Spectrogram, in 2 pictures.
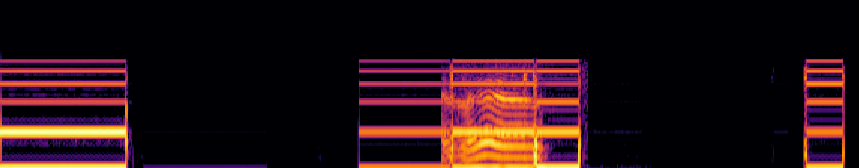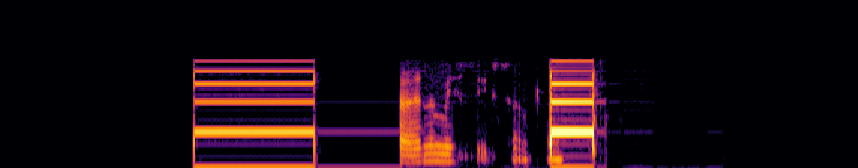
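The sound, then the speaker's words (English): A steady electronic phone-line beep sounds in repeated bursts of about a second during a phone call, separated by silence, with a voice talking between and over some of the tones. “Okay, we could not hear you anymore, and it sounds like some disruption maybe on your phone.”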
